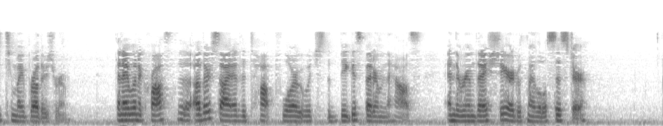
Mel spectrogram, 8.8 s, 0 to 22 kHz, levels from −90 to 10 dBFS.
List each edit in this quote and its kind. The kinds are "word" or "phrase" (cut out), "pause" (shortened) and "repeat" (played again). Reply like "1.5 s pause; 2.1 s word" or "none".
none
